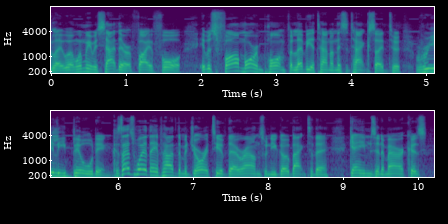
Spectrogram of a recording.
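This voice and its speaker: A man works as an esports caster, calling and analysing live play in a mid-pitched voice. Clear noise and clicking sit behind him. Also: fairly bright tone. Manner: esports caster delivery following the action.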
